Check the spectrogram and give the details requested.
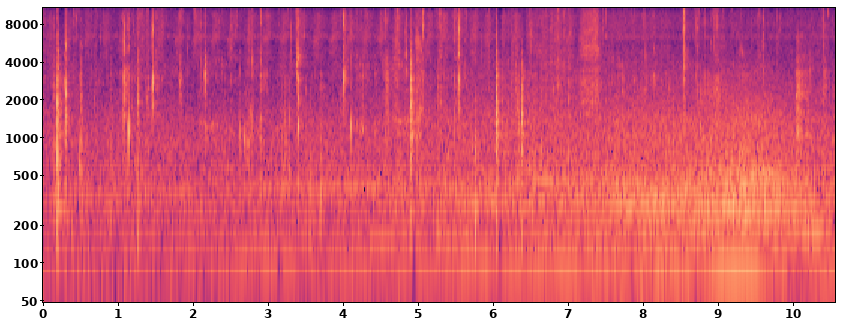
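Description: Close-miked chewing of rice and curry eaten by hand: wet mouth clicks and smacks scattered through, over a low steady hum that grows louder near the end.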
